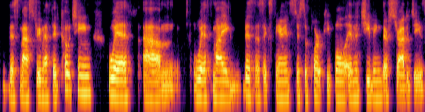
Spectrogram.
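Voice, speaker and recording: A woman's voice: low-pitched, gravelly. A woman who works as a coach, from El Salvador and raised in Canada, talking casually in a podcast interview with many fillers and restarts. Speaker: guest coach.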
